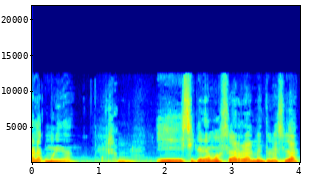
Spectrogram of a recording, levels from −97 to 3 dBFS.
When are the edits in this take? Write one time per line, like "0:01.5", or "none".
0:01.2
